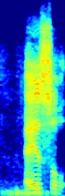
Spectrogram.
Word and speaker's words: aisle: Now run down the aisle and let go. Good. And we'd say aisle.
